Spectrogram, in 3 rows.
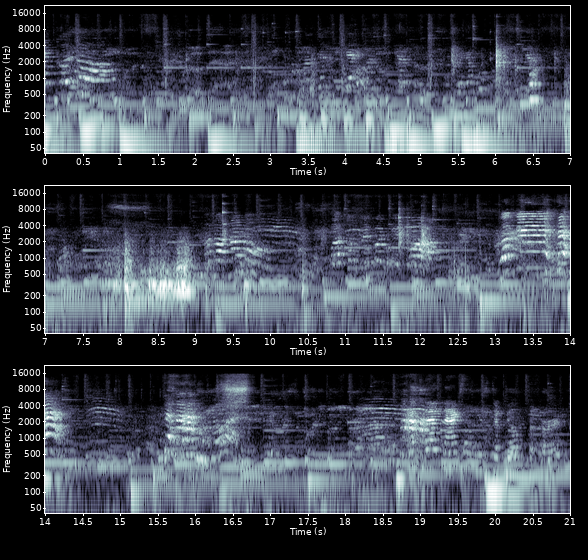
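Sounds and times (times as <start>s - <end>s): background music with held notes: 0.0s - 21.0s
high children's voices: 0.0s - 21.0s.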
